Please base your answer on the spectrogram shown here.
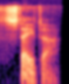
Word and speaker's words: SATA: Let's begin with serial advanced technology attachment commonly pronounced SATA.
